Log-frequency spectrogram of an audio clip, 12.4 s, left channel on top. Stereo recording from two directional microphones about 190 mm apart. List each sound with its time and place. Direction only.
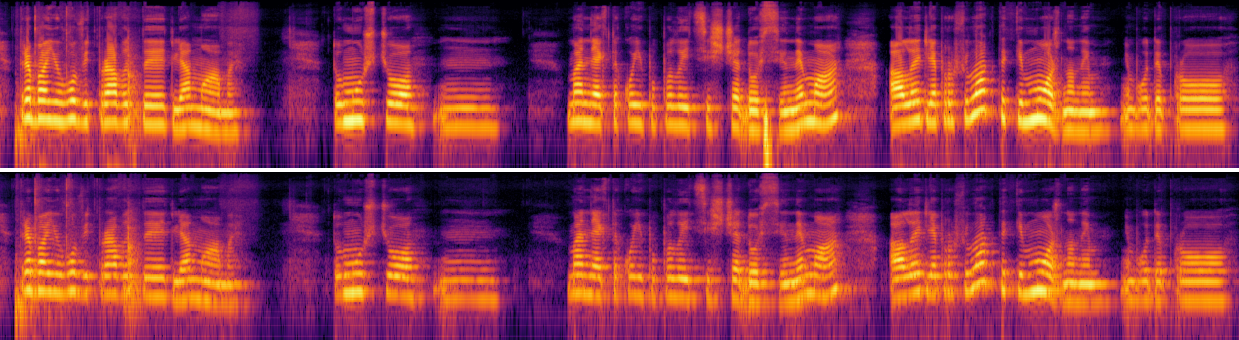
0.0 s a woman's voice: 45° left (ahead or behind)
